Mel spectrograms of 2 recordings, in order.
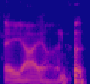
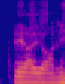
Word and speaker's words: Aion: As fourth grade spelling be champ, I would say it's Aion. Aion. Yeah. Yeah, you said it right.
